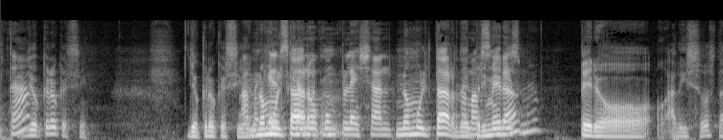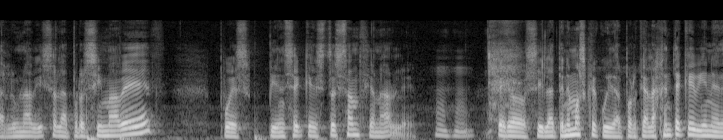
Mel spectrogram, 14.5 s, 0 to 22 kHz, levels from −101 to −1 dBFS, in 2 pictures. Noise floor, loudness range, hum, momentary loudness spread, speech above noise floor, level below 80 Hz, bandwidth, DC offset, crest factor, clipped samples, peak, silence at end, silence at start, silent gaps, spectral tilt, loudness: -55 dBFS; 10 LU; none; 18 LU; 34 dB; -48 dBFS; 12 kHz; under 0.1%; 22 dB; under 0.1%; 0 dBFS; 0 s; 0 s; none; -7 dB/octave; -21 LUFS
